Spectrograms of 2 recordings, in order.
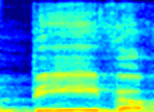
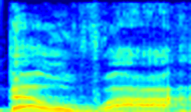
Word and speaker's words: Belvoir: from the blog now I mentioned a while back about the beaver who'll not be even as an animal but I pronounced it Belvoir anyway is called the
